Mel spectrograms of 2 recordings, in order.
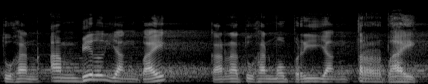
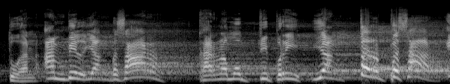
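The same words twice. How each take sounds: First: Said in the usual way. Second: Preach. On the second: Shown as a demonstration. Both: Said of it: "Percayalah begini".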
